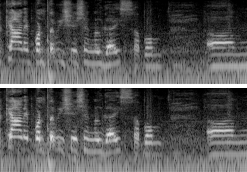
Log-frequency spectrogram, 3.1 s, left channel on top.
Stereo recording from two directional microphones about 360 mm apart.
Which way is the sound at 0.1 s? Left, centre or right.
Centre.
